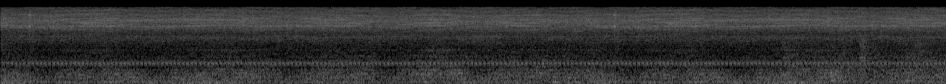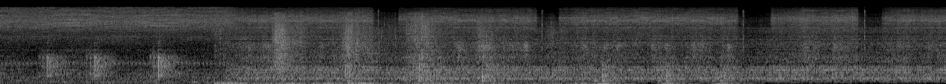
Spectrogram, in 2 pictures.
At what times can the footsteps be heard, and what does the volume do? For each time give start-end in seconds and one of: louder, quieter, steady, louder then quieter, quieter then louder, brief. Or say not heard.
7.8-16.9 louder then quieter.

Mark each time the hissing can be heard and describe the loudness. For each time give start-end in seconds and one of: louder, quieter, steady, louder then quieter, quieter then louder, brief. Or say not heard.
0.0-18.8 steady.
